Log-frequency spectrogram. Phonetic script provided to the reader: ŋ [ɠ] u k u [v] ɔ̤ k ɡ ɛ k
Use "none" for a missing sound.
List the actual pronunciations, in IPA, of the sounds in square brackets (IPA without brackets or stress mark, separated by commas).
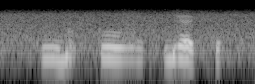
ɡ, v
